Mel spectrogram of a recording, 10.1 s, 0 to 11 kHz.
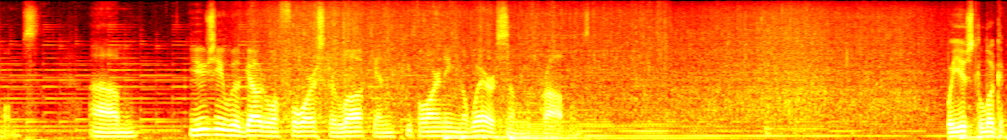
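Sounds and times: soft background music: 0:00.0 - 0:10.0
flowing stream water: 0:02.3 - 0:09.5.

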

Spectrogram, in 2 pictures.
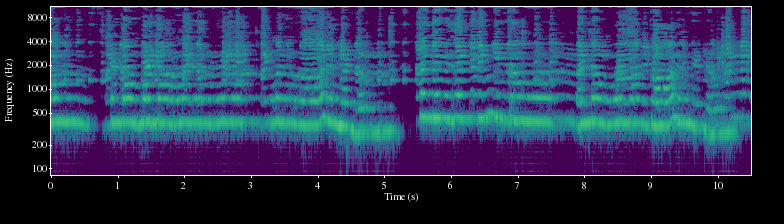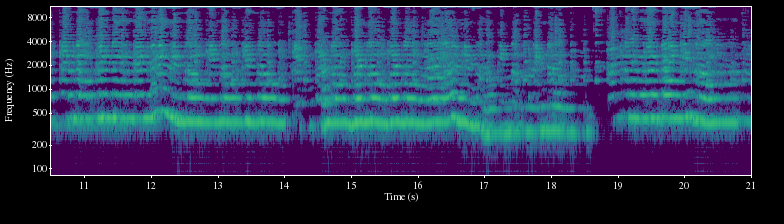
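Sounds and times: woman singing unaccompanied: 0:00.0 - 0:21.0.

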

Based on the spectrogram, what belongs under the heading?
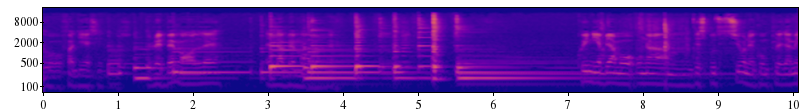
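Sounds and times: ukulele chords strummed: 0:00.6 - 0:09.0.

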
